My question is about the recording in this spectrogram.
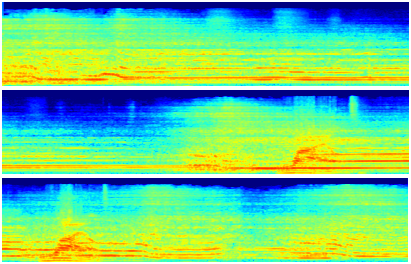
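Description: Racing motorcycle engine at high revs, its pitch held steady for several seconds, then sweeping sharply up and down twice as bikes pass at speed.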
